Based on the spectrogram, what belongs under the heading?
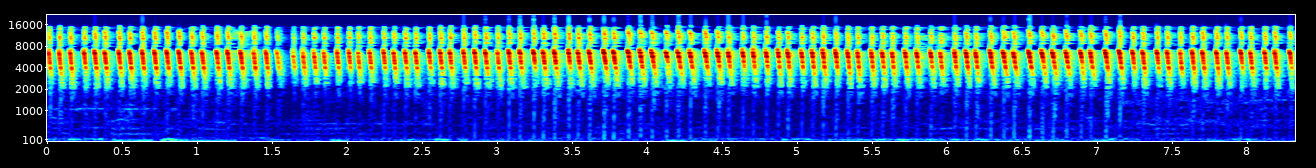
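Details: Ciblek gunung, the bar-winged prinia, delivering an unbroken stream of shrill, high-pitched chips in quick, regular succession for over eight seconds, bright and metallic, over faint low background rumble.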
